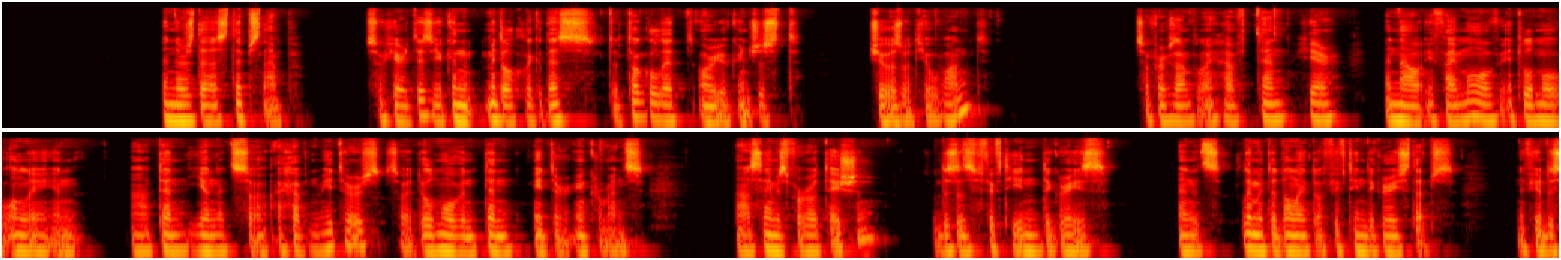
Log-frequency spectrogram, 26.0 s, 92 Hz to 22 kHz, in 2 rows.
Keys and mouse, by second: 1.0 click, 1.4 w, 4.0 middle click, 4.5 middle click, 5.6 click, 6.9 click, 8.2 click, 9.6 click, 10.3 KP_0, 10.3 KP_1, 11.4 click, 18.0 ctrl+z, 19.0 e, 22.1 click, 24.6 ctrl+z, 25.4 middle click.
